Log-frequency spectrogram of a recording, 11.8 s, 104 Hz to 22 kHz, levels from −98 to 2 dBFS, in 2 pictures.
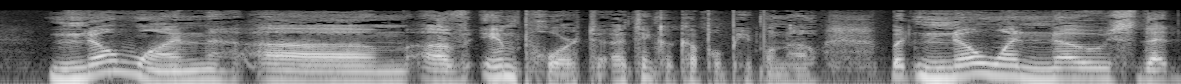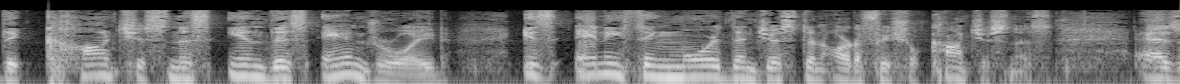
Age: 50-69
